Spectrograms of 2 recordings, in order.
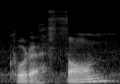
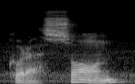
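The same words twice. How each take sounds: First: The z is said like English th. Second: The z is said like s.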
